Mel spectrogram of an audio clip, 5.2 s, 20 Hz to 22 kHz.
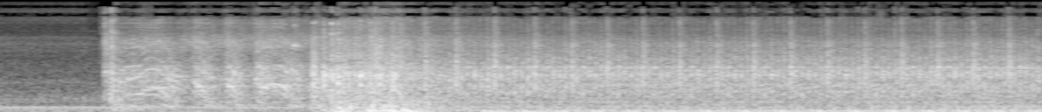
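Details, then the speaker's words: Cummins 12-valve in rat rod project, supposed to run, battery on charger: cranks and catches, uneven idle with sharp repeating tap roughly three or four a second over the clatter; engine knock before teardown. "I've got it on the charger and I'm going to start it up for you guys so you can hear the knock and see what we are dealing with here"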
